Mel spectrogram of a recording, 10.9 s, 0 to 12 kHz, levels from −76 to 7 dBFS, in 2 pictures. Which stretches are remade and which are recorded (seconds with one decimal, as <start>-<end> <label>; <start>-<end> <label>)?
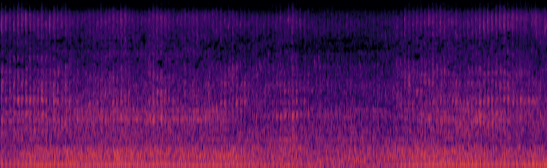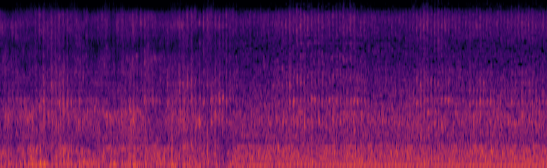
0.0-5.1 recorded; 5.1-7.8 remade; 7.8-10.9 recorded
